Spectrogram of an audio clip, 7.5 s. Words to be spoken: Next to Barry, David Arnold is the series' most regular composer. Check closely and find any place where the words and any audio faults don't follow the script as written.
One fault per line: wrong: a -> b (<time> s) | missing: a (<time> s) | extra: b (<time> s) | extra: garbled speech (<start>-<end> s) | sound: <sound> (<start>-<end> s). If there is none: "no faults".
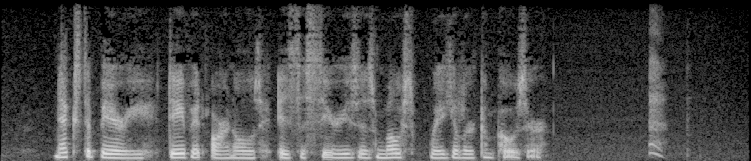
sound: laugh (6.5-6.7 s)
